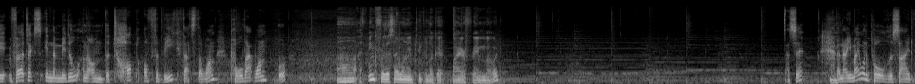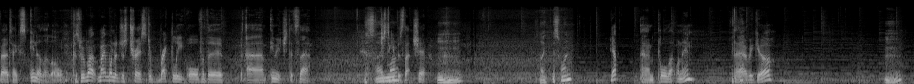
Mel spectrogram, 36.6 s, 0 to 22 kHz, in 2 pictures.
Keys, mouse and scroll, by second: 2.7 click, 7.9 z, 11.1 g, 12.3 z, 14.7-16.1 drag, 21.6-25.1 middle drag, 28.0 KP_1, 29.5 click, 30.7 g, 35.1 click.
